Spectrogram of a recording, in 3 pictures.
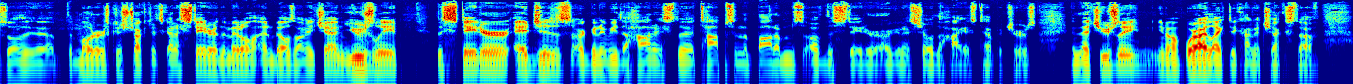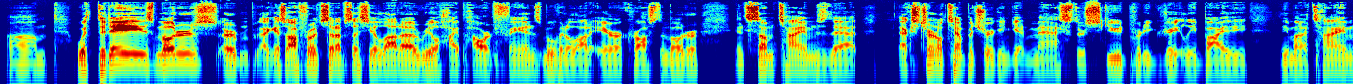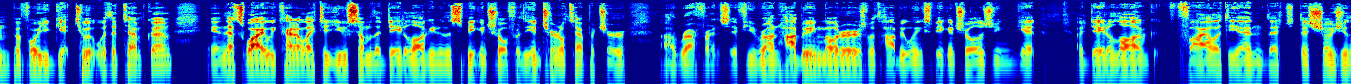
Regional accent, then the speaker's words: Illinois, United States; One of my flatland, I'm from Illinois originally, so it's one of my flatland brethren.

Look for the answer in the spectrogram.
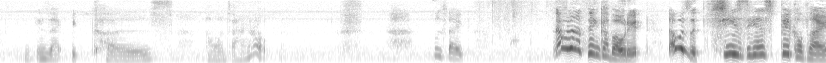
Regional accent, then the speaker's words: Jamaica; And I'm like, yes, I am Jamaican. But they never believe me because of how I talk and of how I dress and listen to the music I listen to.

